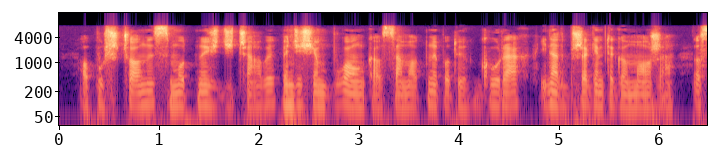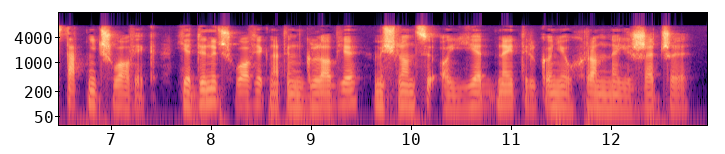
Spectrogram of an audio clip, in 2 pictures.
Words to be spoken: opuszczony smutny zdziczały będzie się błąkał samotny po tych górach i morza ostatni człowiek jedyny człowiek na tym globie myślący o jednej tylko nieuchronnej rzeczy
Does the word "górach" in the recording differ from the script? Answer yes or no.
no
